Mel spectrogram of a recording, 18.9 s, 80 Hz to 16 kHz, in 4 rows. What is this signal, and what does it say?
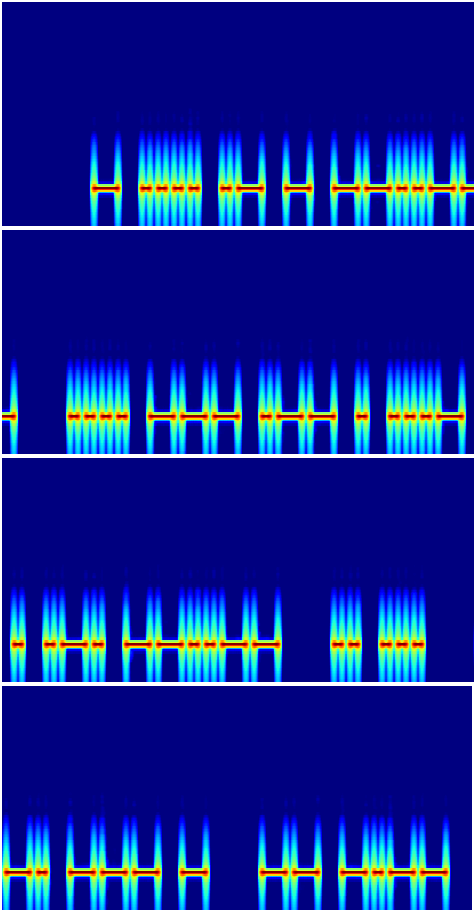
Morse code, heard as a keyed tone, about 15 wpm, 700 Hz. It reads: THAT, HOWEVER, IS NOT MY
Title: Sentences from Top 1500 Words 15wpm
